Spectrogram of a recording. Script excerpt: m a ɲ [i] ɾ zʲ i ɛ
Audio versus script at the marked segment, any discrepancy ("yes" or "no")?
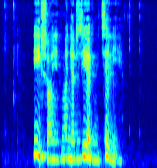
yes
